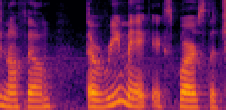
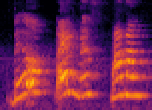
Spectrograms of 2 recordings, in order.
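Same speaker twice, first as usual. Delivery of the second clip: very high, eerie put-on female voice; creepy woman voice. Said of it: "the creepy woman voice".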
